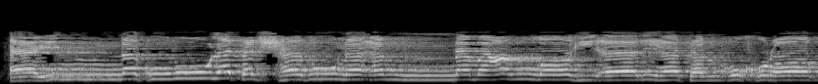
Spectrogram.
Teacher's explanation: رويس بالتسهيل مع عدم الإدخال وقصر وتوسط المنفصل.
